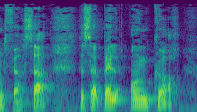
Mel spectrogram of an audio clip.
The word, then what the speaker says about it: Anchor: te permet précisément de faire ça ça s'appelle angcore angcore ça s'écrit a n C H o r al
